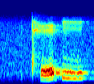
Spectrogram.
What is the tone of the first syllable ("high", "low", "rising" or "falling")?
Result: rising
